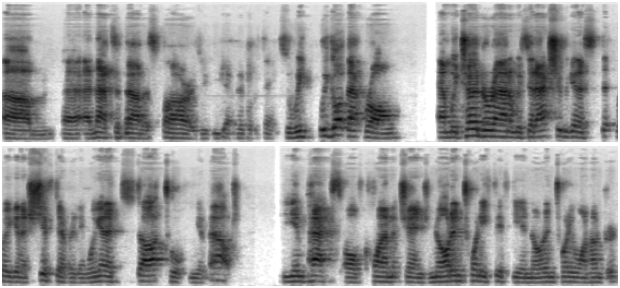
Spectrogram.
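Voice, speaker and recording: Talking at a very fast pace, a man with a strong Australian accent uses a fairly high pitch and fairly even intonation. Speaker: health and climate researcher. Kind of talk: online lecture. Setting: online video call.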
